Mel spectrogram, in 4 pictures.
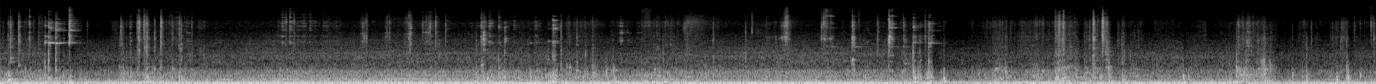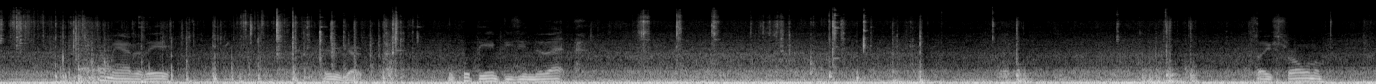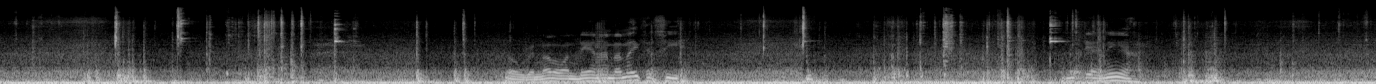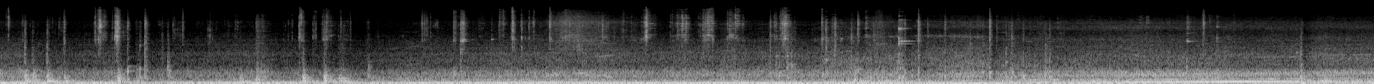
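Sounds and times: vehicle engine idling: 0.0s - 55.0s
bottles and cans clinking: 38.0s - 38.4s.

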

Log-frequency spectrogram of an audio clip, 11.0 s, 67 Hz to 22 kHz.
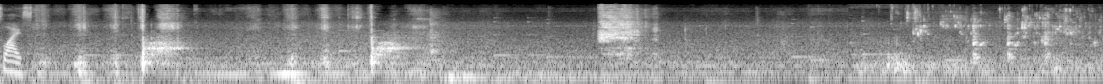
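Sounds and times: cleaver slicing ginger: 0.3s - 4.4s
blade scraping across board: 6.0s - 6.6s.

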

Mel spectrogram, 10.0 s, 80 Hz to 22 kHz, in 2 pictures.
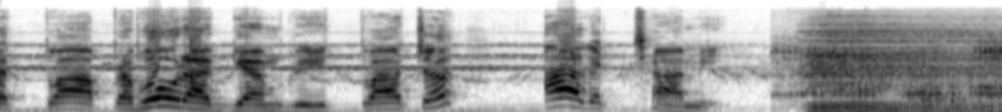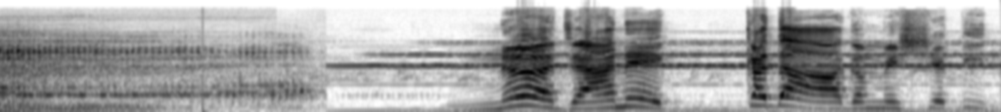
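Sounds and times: lion roaring: 3.9s - 6.7s.

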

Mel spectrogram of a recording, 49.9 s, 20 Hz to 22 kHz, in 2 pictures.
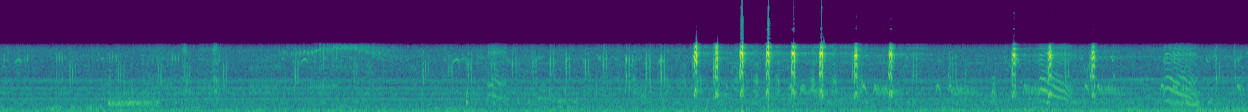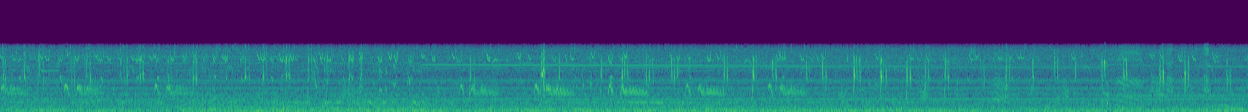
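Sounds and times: spurfowl calling: 0.0s - 49.9s.

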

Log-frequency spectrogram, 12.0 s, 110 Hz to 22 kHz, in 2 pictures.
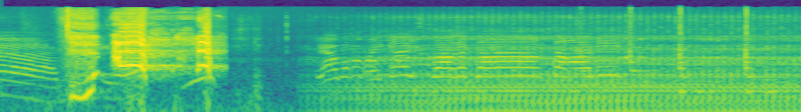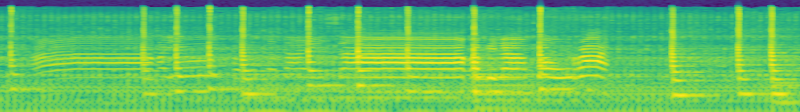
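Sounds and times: boat engine droning: 2.2s - 12.0s
voice gliding up and holding notes: 3.5s - 12.0s.

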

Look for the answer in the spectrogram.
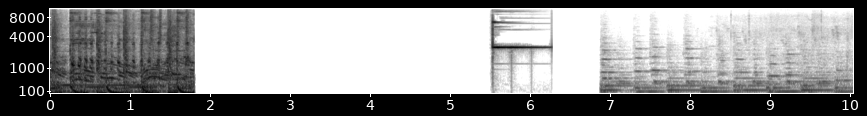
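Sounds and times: music: 0.0s - 1.8s, 6.9s - 10.0s
bright ding: 5.5s - 6.3s.

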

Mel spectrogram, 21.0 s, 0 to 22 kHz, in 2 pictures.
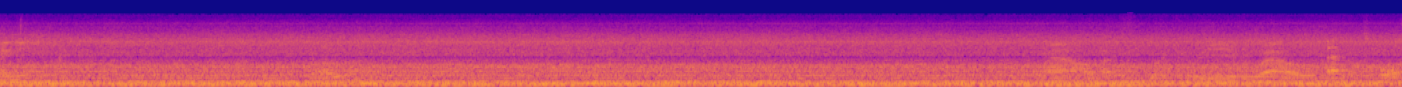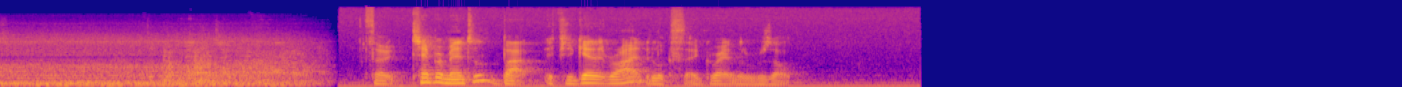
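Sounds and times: extraction fan rumble: 0.0s - 17.4s.

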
